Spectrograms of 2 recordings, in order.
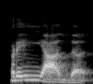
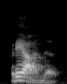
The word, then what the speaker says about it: freada: esta nasalidade aqui e a terceira palavra freiada está errada não existe esse I nós vimos essa palavra também o correto é freada portanto tendo consciência de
